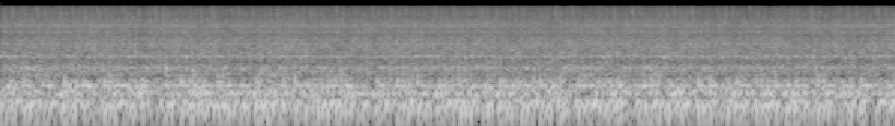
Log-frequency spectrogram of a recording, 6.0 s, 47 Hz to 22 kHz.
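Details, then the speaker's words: V8 freshly fitted with a Holley 750 carburetor after checking floats and fuel leaks, tuned in at about 1700-1800 rpm: loud even fast idle, steady low rumble, no misses or knocks; good to go. "Alright, there she is. She's good to go. Tuned in. I got it out in about 1700, 1800,"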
